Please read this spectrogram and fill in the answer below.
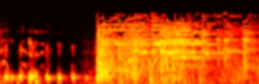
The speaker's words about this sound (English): Yes, there's now broken glass and plates somewhere on the floor right now. I think it's the same sound effect from Groundhog Day when the waiter drops an entire tray of plates.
